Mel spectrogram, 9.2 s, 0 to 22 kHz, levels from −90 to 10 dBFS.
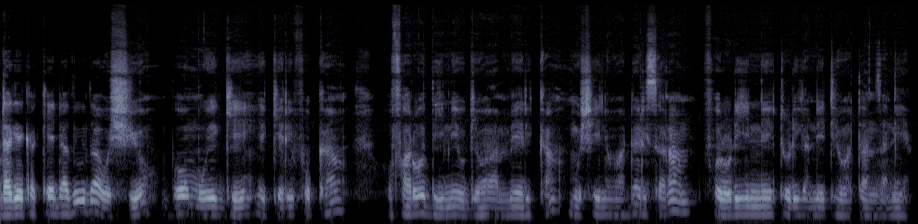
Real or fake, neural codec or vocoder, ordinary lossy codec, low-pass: real; none; none; none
